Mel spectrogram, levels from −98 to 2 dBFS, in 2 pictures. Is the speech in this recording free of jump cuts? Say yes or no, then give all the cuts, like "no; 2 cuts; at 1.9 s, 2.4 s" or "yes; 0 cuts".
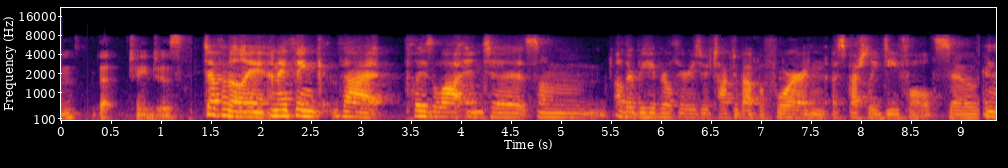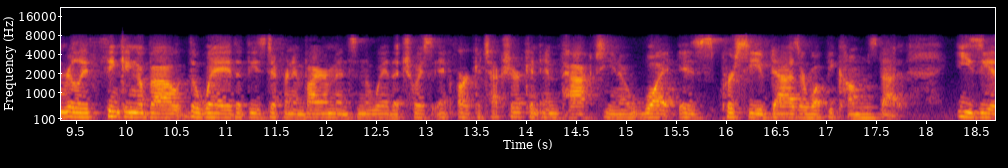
no; 1 cut; at 9.2 s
